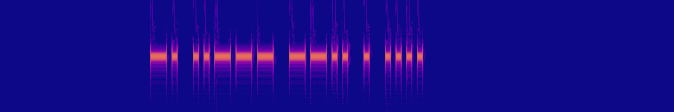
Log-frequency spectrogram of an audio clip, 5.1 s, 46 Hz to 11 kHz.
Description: Morse code, heard as a keyed tone, about 29 wpm, 700 Hz. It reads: N2ZEH
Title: USA Call Signs - 5 Characters - Repeated 2x - 30wpm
